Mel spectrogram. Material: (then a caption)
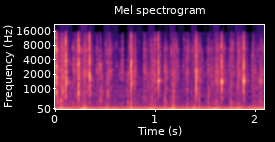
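Liquid paint. A bottle of high flow acrylic paint is shaken, giving a rapid series of wet sloshing, splashing sounds like water. The liquid moves freely inside, showing that the paint is very fluid.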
